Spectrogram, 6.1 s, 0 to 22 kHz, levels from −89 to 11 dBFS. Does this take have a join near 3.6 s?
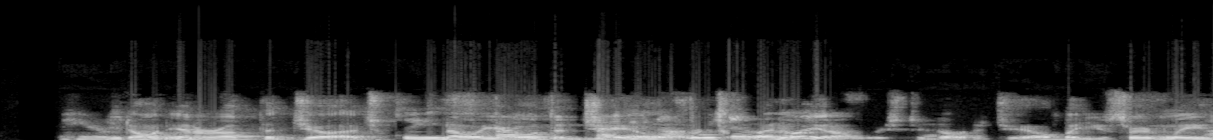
yes; 2 cuts; at 1.9 s, 3.6 s

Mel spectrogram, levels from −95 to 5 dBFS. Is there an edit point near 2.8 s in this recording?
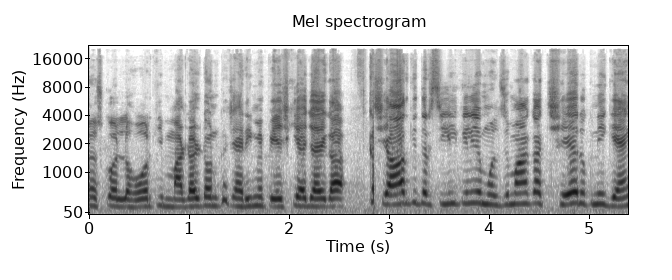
yes; 1 cut; at 2.8 s

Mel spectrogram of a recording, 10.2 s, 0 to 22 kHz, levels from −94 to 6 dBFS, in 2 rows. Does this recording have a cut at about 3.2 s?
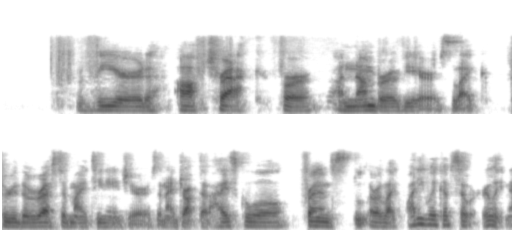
no; 1 cut; at 8.0 s

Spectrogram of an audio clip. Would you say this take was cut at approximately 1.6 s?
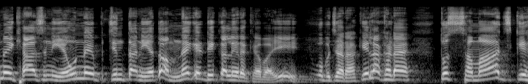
no; 1 cut; at 3.2 s

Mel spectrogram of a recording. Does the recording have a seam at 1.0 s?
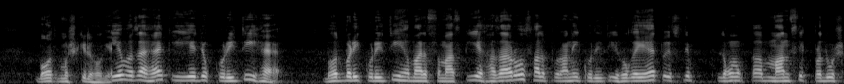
yes; 1 cut; at 1.0 s

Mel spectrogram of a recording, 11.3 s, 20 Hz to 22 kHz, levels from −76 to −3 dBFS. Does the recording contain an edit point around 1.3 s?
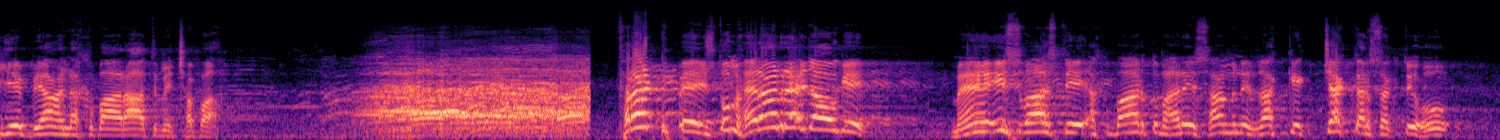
no; 1 cut; at 4.4 s

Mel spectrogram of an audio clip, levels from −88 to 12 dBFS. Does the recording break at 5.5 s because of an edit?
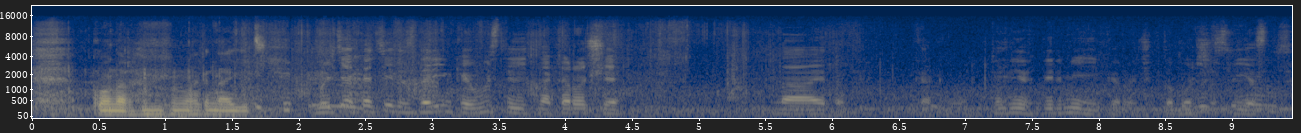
no; 1 cut; at 2.0 s

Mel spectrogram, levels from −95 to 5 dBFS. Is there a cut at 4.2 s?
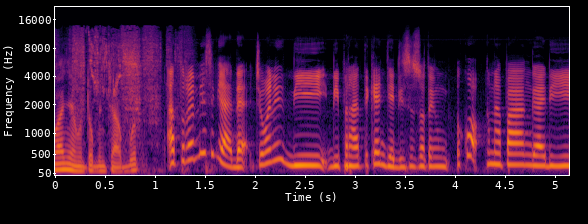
no; 1 cut; at 1.0 s

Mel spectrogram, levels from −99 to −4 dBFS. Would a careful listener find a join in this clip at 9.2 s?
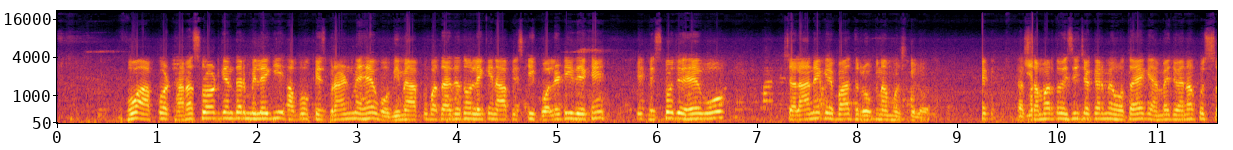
yes; 1 cut; at 9.2 s

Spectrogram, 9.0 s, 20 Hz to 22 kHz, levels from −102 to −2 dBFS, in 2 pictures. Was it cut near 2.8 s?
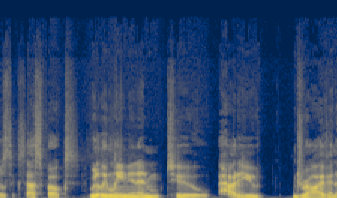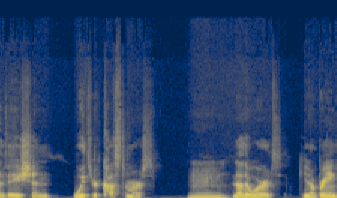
no; 1 cut; at 1.0 s

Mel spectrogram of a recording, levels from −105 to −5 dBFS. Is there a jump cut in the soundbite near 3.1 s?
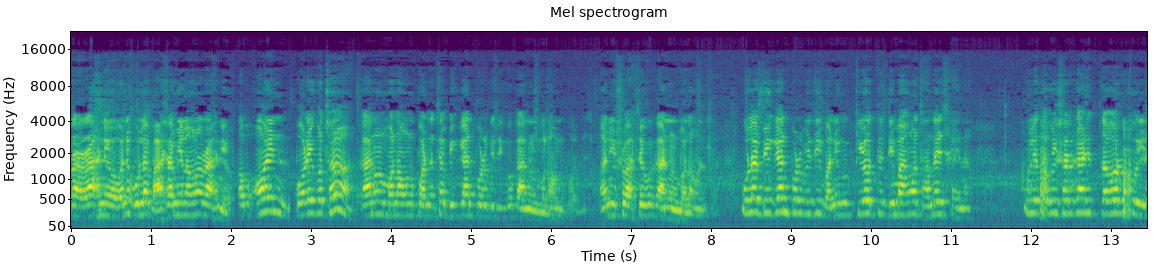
yes; 3 cuts; at 2.0 s, 3.1 s, 6.5 s

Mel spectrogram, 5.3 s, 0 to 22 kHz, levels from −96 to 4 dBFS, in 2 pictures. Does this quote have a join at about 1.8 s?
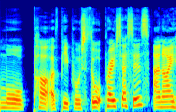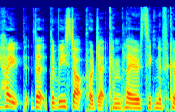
no; 0 cuts

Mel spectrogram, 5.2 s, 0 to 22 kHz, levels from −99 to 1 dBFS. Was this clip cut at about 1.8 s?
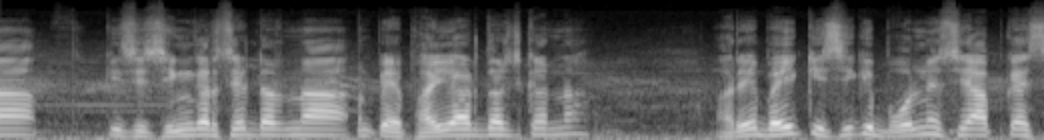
yes; 1 cut; at 1.8 s

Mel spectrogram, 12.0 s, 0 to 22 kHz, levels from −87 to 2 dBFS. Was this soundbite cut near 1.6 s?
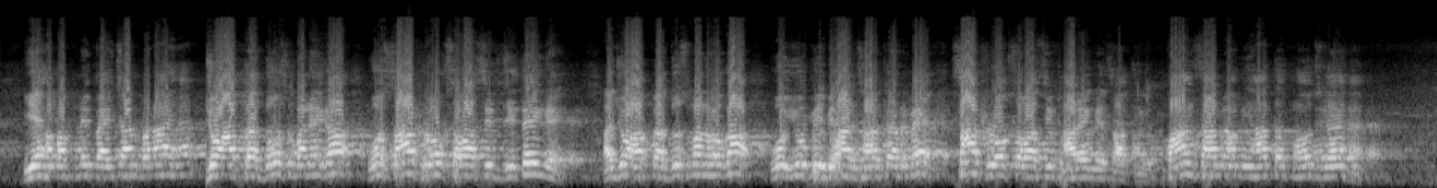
yes; 2 cuts; at 1.6 s, 9.7 s

